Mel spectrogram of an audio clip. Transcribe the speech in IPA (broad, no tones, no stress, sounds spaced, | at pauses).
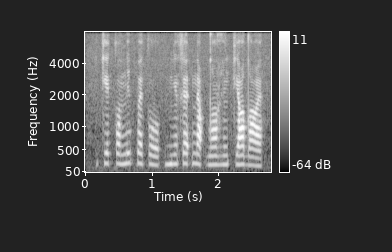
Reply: kʲ æ k ɔ n i p ɛ k o | bʲ œ̃ x ɛ ʔ n æ ʔ dˤ õ ɦ ĩ kʲ œ dˤ æ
